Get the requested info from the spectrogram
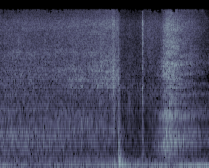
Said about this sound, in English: Let me roll down the window so I can see. We're having our first misty rain in a while here.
